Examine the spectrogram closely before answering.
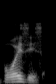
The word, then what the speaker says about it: Boise: prices so i think boise's awesome and i'm saying it wrong it's boise i think boise is awesome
